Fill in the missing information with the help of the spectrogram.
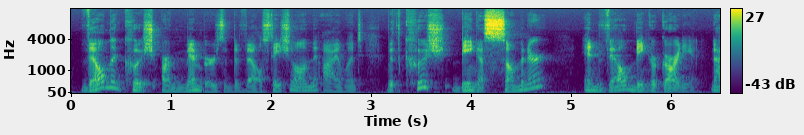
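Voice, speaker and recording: An animated man hosts a gaming podcast, retelling a story in a casual recap style. His pitch moves around a lot as he talks, and he drops in wry, conversational asides. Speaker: podcast host. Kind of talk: casual plot recap commentary on a video game podcast.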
